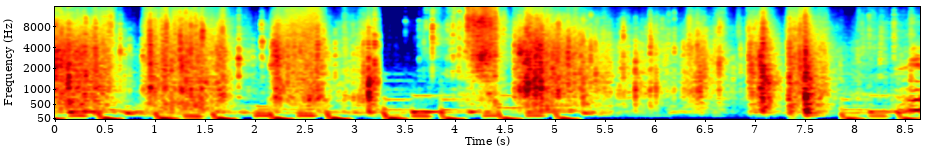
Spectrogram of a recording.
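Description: Plastic poly bubble mailer crinkling as it is handled, its adhesive strip peeled and the flap pressed shut, over background music with a steady beat.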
